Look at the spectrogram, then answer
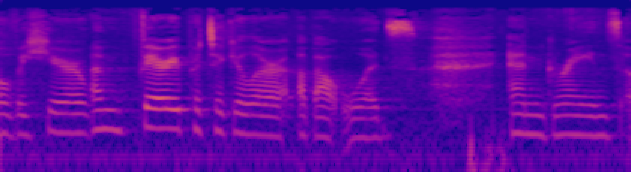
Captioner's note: sighs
